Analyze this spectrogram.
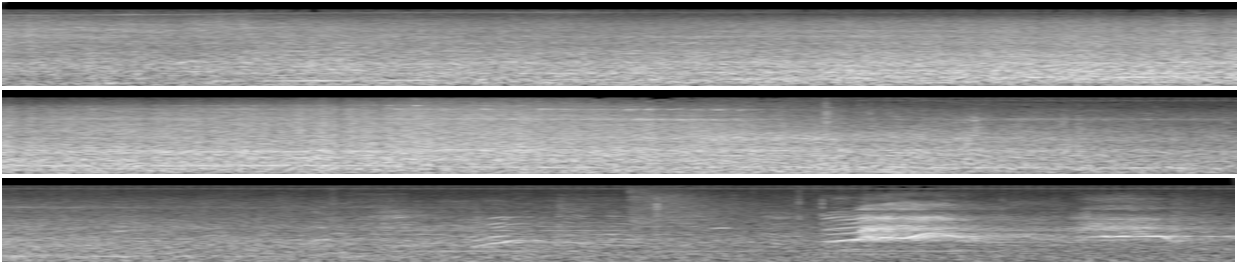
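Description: City traffic roars steadily along a street outdoors.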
